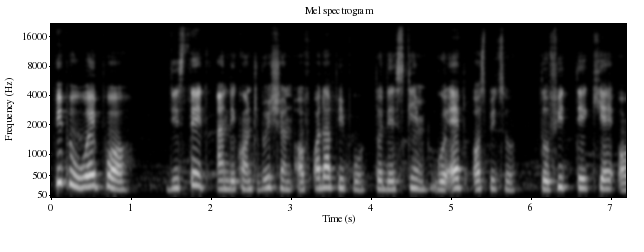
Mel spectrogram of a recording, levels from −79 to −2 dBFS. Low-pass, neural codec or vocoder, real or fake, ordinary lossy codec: none; vocoder, 48 kHz, 128 mel bands, Vocos; fake; none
